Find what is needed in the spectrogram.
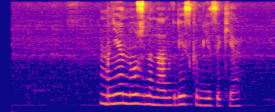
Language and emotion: Russian, neutral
